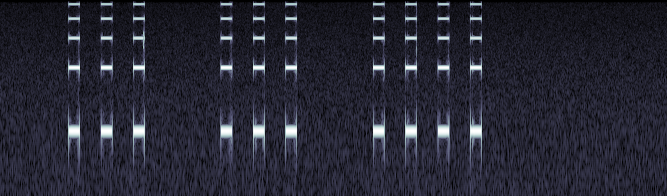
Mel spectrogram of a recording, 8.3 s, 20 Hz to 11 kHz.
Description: Beep code, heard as beeps from a small speaker, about 1130 Hz. 3-3-4. In Phoenix BIOS tables: video failure.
